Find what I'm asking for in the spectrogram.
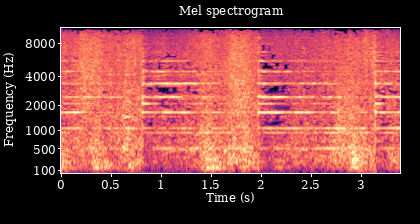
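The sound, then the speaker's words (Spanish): A train pulls into the station at Asunción with a continuous loud hiss and rumble, like steam. Faint steady tones run through the noise, which swells slightly now and then. No voices are heard. “En esas cavilaciones estaba cuando el tren empezó a entrar en la estación de Asunción.”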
